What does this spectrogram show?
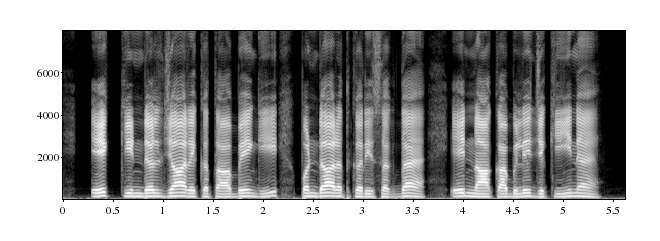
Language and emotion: Dogri, surprised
